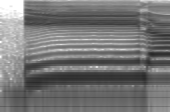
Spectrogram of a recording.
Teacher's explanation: لام کو اوپر کھینچا ایک الف کی مقدار، کھڑا زبر ہے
